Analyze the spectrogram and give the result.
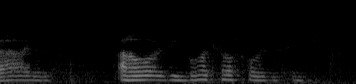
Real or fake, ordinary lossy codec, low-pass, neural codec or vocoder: fake; AAC, 16 kbps; 7.2 kHz; codec, 16 kHz in and 24 kHz out, 0.6 kbps, FocalCodec, streaming, 2048 codes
